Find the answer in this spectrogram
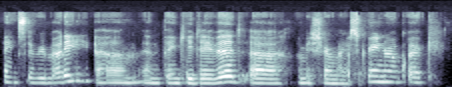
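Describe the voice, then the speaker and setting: A woman with a gritty, slightly hoarse voice that is partly giving out, giving an informal, explanatory scientific presentation. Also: medium pitch, moderate pace, a little mellow. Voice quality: gravelly, gritty voice. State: slightly hoarse, losing her voice. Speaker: invited speaker, climate researcher.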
